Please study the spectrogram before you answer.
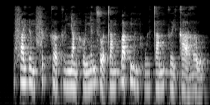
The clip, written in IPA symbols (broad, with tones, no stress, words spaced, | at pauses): fa˧jɗɨ˧˩mfɨ˦˥t̚ kəː˧˩kɨ̤˨˩ɲa˧˩mhu˧˩ ɲə˧n sṵ˧˨ə̯t̪a˨˦m ɓa˦˥k̚mə̤˨˩n hwɨ̤˨˩t̪a˨˦m kɨ˧˩j kaː˧˩ɣə˧˩˨w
